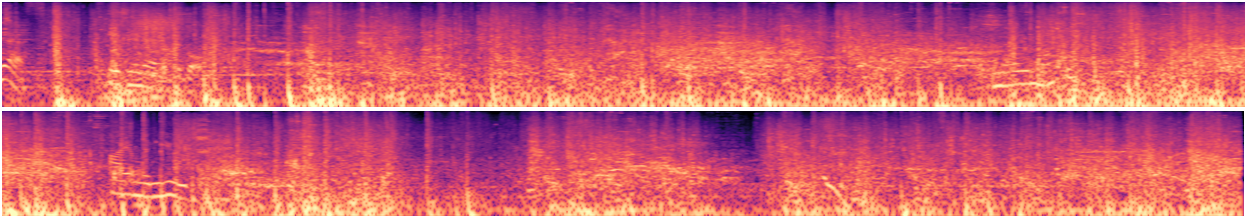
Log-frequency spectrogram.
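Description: Monsters shriek and groan as they are struck.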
